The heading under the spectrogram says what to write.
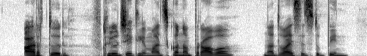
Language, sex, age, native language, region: Slovenian, female, 18-29, Slovenian, Drava region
